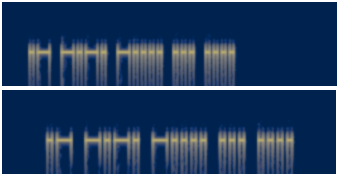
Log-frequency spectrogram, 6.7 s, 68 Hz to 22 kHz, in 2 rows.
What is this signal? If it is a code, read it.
Morse code, heard as a keyed tone, about 33 wpm, 700 Hz. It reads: AC6SH AC6SH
